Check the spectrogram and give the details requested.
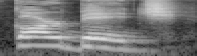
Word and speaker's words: garbage: G-R, G-A-R, garbage. Okay, here is a final stable syllable sound. Bidge. B. Garbage. It sounds like an I vowel, but actually it's this right here, A-G-E, garbage, A-G-E.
